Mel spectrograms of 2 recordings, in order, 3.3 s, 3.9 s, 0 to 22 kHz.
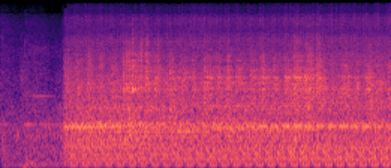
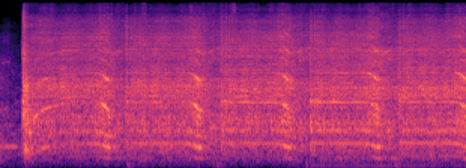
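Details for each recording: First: Subaru Outback XT turbo, one owner, just fitted with a new battery, started outside in the cold after a long crank: fast clattery, rattly idle; owner suspects the rusty exhaust, a failing turbo, or the engine bottom end. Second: Turbo Subaru Outback XT, one-owner, compression test via remote starter button with a spark plug out (plugs nasty): steady even cranking pulse, no misses; cylinder 1 reads about 130 psi, above normal compression.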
